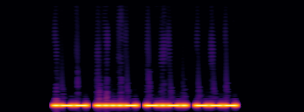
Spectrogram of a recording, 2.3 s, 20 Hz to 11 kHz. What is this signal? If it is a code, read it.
Morse code, heard as a keyed tone, about 56 wpm, 700 Hz. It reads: W4CO
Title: Speed Racing - USA 1x2 Call Signs 45wpm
